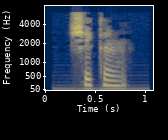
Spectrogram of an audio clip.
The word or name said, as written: shicker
